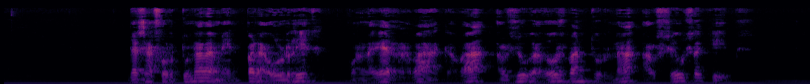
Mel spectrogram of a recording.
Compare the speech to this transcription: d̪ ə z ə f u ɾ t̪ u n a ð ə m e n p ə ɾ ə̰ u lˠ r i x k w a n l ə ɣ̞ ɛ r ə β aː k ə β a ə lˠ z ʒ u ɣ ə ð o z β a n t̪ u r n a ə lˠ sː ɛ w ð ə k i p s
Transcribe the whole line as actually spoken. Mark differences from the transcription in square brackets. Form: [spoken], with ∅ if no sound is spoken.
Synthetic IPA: d̪ ə z ə f u ɾ t̪ u n a ð ə m e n p ə ɾ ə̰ u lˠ r i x k w a n l ə ɣ̞ ɛ r ə β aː k ə β a ə lˠ z ʒ u ɣ ə ð o z β a n t̪ u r n a ə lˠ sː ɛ w [z] ə k i p s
